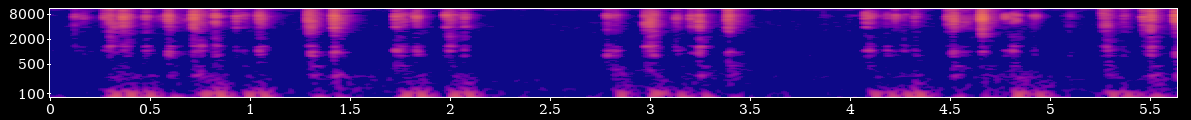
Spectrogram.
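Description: A slim wireless keyboard with a silver aluminium frame and black plastic chiclet keys, resting on a wooden table, is typed on with fingertips with long white-painted nails. Bursts of rapid, bright clicking keystrokes with a low thump under each press are separated by short quiet pauses.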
